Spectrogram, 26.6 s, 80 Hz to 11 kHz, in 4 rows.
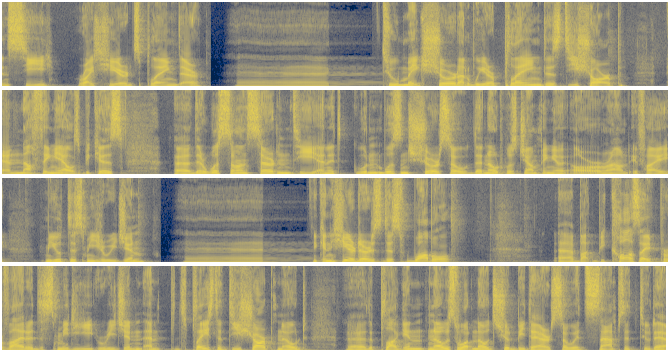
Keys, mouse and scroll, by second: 0.3 click, 1.6 click, 1.9 space, 3.4 space, 13.5 click, 13.9 alt+1, 14.7 space, 16.0 space, 19.5 click, 20.4 alt+1.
